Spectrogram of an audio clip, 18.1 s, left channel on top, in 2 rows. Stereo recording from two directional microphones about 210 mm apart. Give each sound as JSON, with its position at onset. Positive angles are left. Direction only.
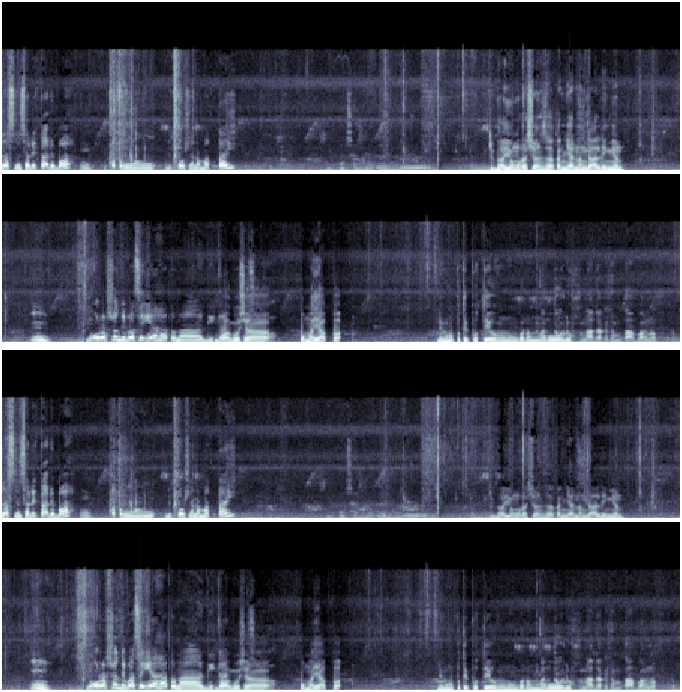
{"t": 0.0, "sound": "speech", "side_deg": -35}
{"t": 1.7, "sound": "speech", "side_deg": 45}
{"t": 2.3, "sound": "speech", "side_deg": -40}
{"t": 6.5, "sound": "speech", "side_deg": 50}
{"t": 9.4, "sound": "speech", "side_deg": -40}
{"t": 12.1, "sound": "speech", "side_deg": 10}
{"t": 14.9, "sound": "speech", "side_deg": 10}
{"t": 16.2, "sound": "speech", "side_deg": -20}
